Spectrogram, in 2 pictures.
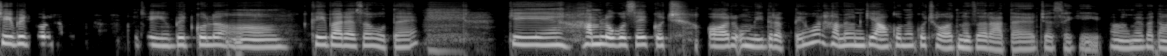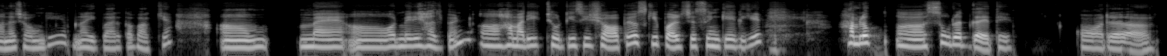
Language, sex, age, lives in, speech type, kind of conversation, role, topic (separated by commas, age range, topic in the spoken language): Hindi, female, 40-44, India, conversation, podcast, guest, Aankhon se aap kisi ka mood kaise samajhte ho?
